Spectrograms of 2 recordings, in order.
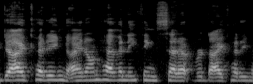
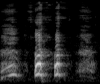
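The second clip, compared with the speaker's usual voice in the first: high laughing burst; giggling laugh; 13 semitones higher, 6 dB louder than usual. Real, not acted. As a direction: keep laughing helplessly. Laughing at Alexa.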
